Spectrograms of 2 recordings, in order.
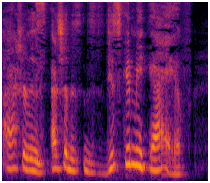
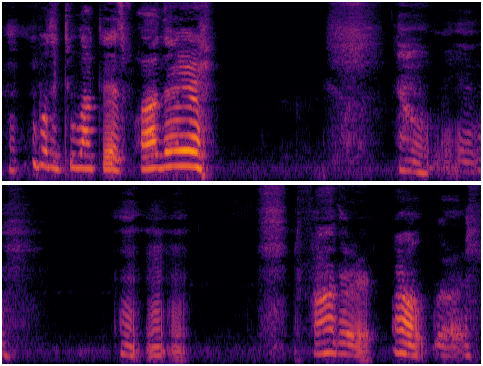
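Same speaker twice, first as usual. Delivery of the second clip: hushed pleading; 9 dB quieter, slower than usual. Real, not acted. Softening pleas to Father.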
